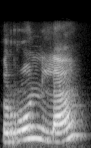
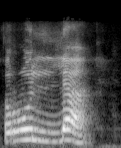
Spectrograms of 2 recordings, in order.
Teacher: we know if there is a lam or ra mushaddad afterwards, then we know that we have to give no nasal sound at all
